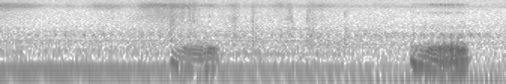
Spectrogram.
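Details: Domestic cat snoring: two slow, rasping breaths with a rising-then-falling harmonic texture, about three seconds apart, over a steady low hum and faint high hiss.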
